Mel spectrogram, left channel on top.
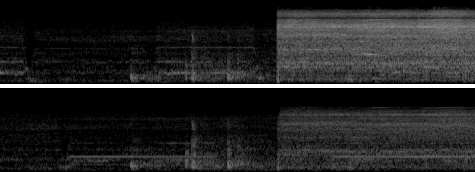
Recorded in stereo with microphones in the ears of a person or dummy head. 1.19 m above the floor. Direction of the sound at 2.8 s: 65° left (ahead or behind).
